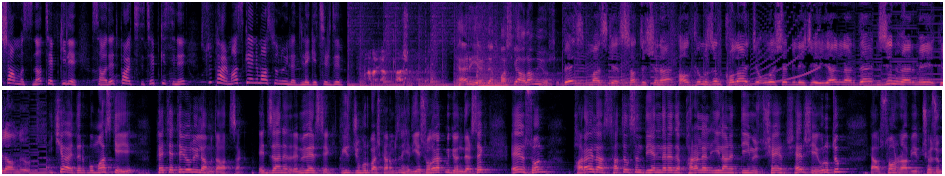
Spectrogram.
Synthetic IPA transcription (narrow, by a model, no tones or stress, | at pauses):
ʃanmasɯnat̪ʰɛpcilʲɪ | saːd̪ɛt̪pʰaɾt̪ʰi̥sit̪ʰɛp̚cisinɪ | sypʰæɾmascɛanimasjo̞nujlˠad̪ilʲɛɟe̞t̪ʰiɾd̪ɪajaklˠaʃahæɾjæɾd̪ænmascɛalˠamɯjo̞ɾsunbɛzmascɛsat̪ʰɯʃɯnahalˠkʰɯmɯzɯnkʰo̞lˠajd͡ʒaulˠaʃabilʲed͡ʒejijæɾlʲæɾd̪ɛizinvæɾme̞jipilʲanlˠɯjo̞ɾuz̥icʰiajd̪ɯɾbumasce̞ji | pʰet̪ʰet̪ʰɛjo̞lʲˠujlʲˠamɯd̪a̰ːt̪sa̰kɛd̪zaːnelɾɛmivɛɾsɛ̰cbizd͡ʒumhuɾbaʃkanɯmɯzɯnɦe̞d̪ije̞sio̞lˠaɾakmɯɟø̞nd̪æɾsɛc | ænso̞n | pʰaɾajlˠasat̪ʰɯlˠsɯnd̪ijɛnlʲe̞ɾɛd̪ɛpʰaɾalʲælʲijlʲaːnet̪ːiːmizʃehæɾʃe̞jiunut̪ʰup̚ | jaso̞nɾabiɾt͡ʃʰø̞zym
